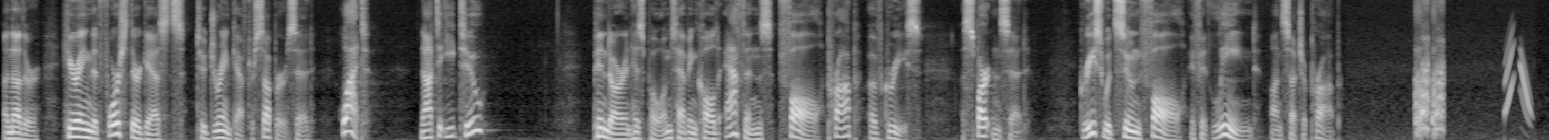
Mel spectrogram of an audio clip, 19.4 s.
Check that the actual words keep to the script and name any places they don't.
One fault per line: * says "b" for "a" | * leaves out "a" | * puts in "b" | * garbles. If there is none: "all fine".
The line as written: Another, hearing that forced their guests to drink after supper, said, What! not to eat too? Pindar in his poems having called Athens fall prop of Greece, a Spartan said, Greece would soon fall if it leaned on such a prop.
all fine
